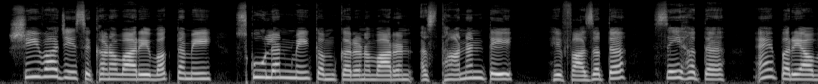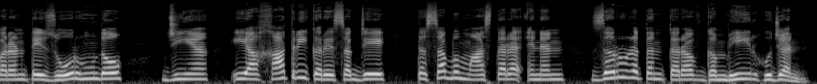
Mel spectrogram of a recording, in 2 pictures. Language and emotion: Sindhi, neutral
